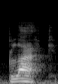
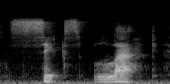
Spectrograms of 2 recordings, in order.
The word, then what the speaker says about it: 6LACK: Now, he is referred to as the proper pronunciation, Black, by the way, not Six Lack, despite what your brain keeps trying to tell you about the name.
